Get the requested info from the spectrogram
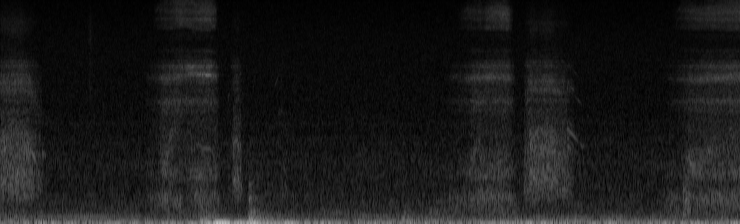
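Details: Female French Bulldog Ariva asleep, snoring gently: raspy, hissing breaths arrive in bursts every two to four seconds over a steady low rumble, with one louder snort-like breath in the middle.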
